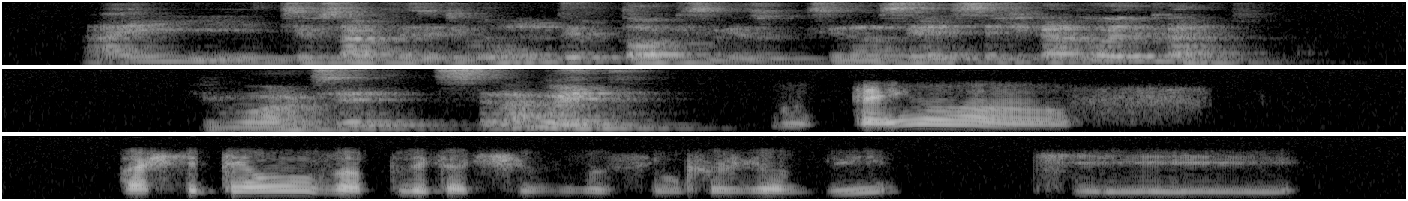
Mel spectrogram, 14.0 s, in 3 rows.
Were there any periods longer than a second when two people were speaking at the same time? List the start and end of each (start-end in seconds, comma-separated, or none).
none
